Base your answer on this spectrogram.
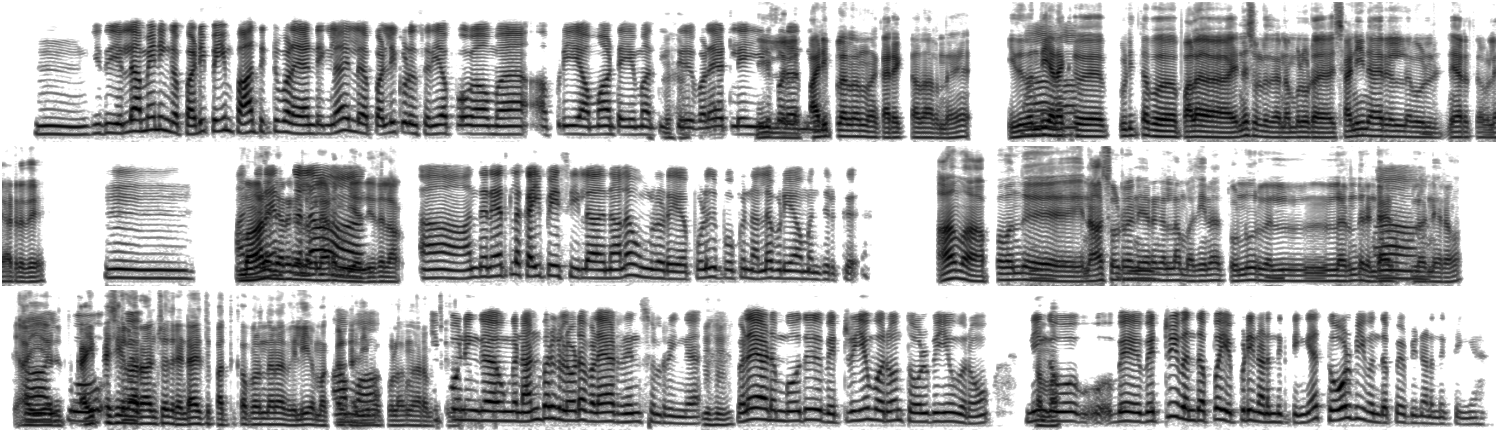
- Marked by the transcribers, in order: none
- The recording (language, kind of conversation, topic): Tamil, podcast, சிறுவயதில் உங்களுக்குப் பிடித்த விளையாட்டு என்ன, அதைப் பற்றி சொல்ல முடியுமா?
